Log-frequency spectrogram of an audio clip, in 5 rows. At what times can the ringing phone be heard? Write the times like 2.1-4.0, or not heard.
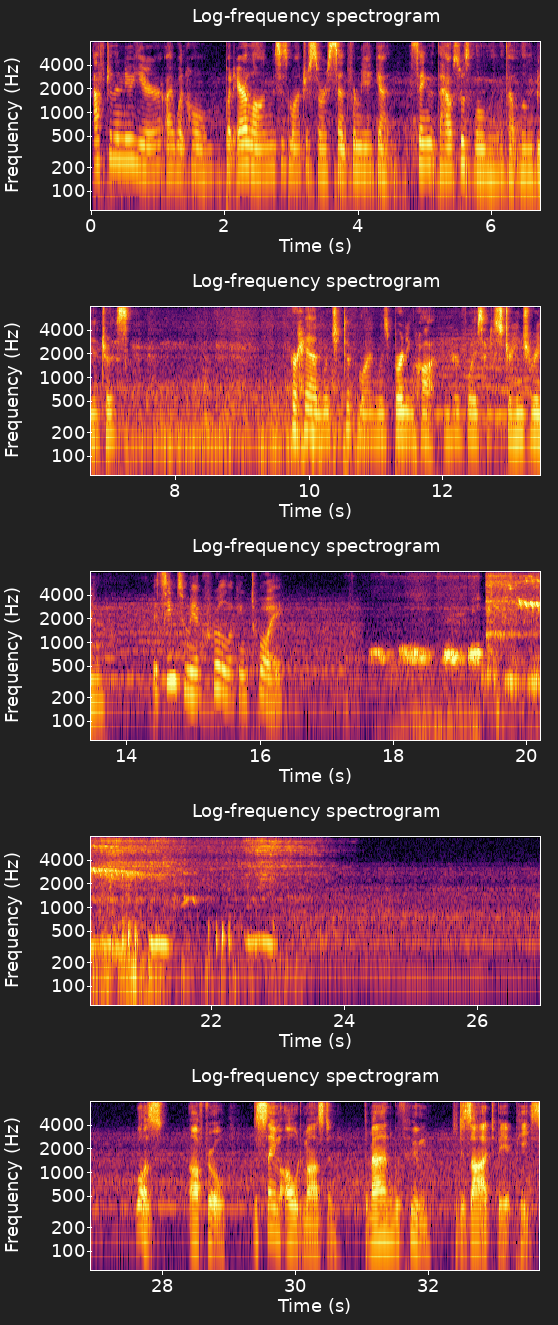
not heard.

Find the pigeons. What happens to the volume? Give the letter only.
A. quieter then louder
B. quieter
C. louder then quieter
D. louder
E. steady
B.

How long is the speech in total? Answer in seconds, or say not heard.
19 s.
